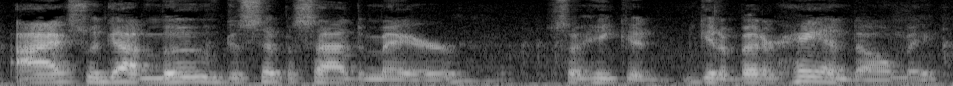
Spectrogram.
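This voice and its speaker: A man's voice: mid-range voice, fairly quick. A middle-aged man co-hosting a casual talk podcast, telling rambling folksy stories in a big voice that carries. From Virginia, USA. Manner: folksy, rambling storyteller, loud voice. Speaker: podcast co-host, city councilman. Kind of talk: casual chat.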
